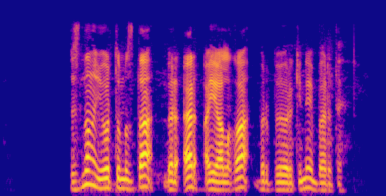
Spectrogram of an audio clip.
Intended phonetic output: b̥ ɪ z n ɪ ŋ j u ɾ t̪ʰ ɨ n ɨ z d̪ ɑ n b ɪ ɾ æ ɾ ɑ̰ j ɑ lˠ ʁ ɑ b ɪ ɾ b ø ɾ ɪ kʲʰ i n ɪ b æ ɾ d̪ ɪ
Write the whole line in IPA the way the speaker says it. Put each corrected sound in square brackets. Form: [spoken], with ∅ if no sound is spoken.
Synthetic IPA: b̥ ɪ z n ɪ ŋ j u ɾ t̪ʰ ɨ [m] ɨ z d̪ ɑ [∅] b ɪ ɾ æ ɾ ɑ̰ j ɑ lˠ ʁ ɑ b ɪ ɾ b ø ɾ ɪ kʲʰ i n ɪ b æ ɾ d̪ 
